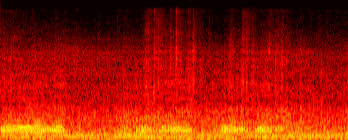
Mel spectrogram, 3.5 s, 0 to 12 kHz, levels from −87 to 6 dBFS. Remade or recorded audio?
recorded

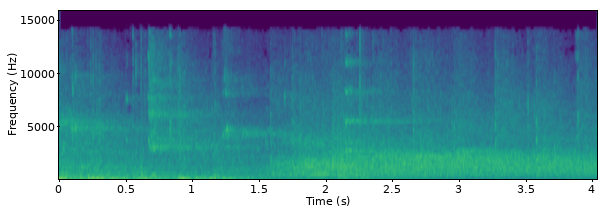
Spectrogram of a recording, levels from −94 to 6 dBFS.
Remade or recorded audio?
recorded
